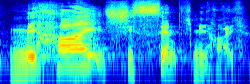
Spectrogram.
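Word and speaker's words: Mihály Csíkszentmihályi: say that guy um mihai she sent me hi I am told is the correct pronunciation um it's a Hungarian name uh although he lives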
